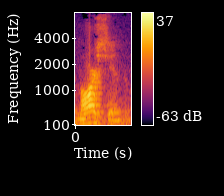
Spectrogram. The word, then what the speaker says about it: Marcion: Not spelled like the little red men from the planet, but Martian, M-A-R-C-I-O-N.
